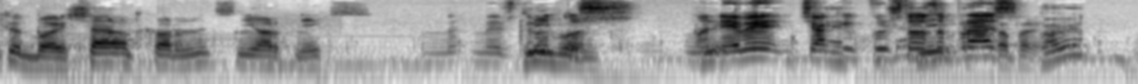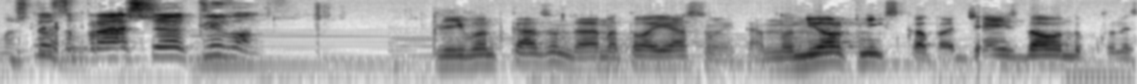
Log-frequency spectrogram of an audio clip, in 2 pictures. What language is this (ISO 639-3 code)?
bul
